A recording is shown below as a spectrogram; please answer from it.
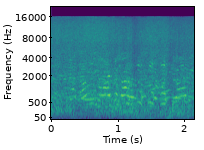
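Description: Several people talking at once in a small group, overlapping chatter with no single clear speaker.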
